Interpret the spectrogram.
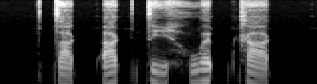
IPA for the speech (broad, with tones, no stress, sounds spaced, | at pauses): t̪ a˨˩ k̚ ʔ a˦˥ k̚ t̪ i˧˩ h w ə˦˥ t̚ k a˨˩ k̚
